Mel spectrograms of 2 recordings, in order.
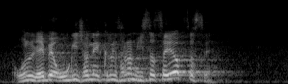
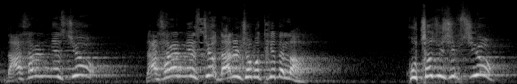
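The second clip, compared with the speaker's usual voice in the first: Bartimaeus shouting louder; 11 semitones higher than usual. Retold or imitated. Blind beggar cries out even harder to Jesus, high pleading shout. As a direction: re-enact an insistent shout, pitched way up. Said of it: "더 크게 소리를 지르죠".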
